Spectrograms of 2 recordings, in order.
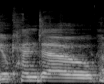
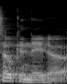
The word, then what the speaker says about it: Okonedo: I think it's Okonedo. – Okonedo? – I looked it up because I want to remember how to pronounce it, and I feel like I have three different pronunciations. – Yeah. – So I'm just going to say, like, Okonedo.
